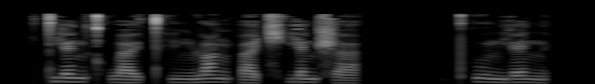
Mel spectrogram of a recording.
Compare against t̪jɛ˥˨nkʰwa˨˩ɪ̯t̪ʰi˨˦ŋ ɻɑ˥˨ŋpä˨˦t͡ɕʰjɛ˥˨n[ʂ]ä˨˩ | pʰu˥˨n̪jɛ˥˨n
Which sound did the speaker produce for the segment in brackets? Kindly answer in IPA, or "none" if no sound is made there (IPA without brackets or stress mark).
ʂ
